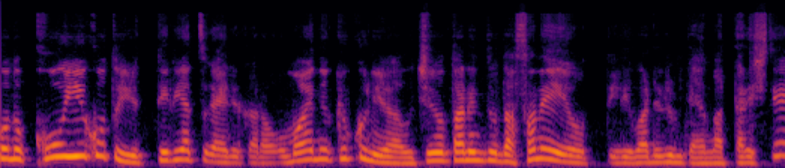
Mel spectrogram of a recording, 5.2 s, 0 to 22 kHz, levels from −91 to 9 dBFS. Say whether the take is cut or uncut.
cut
